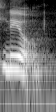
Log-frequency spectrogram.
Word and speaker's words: 六: left and another dot this one's pronounced as leo if you look at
